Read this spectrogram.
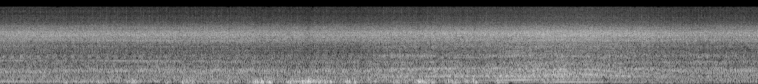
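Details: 2011 Kia Sedona just after startup: a busy hiss and rapid tick, roughly four a second, over the idle; source unclear.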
